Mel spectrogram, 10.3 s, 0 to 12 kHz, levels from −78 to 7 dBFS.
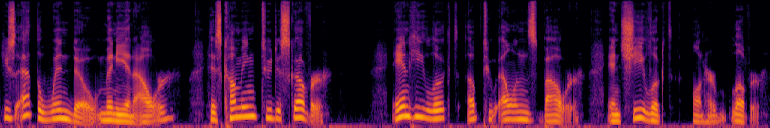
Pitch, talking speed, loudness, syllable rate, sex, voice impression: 155 Hz, 140 wpm, -17 LUFS, 3.8 syllables/s, male, masculine, adult-like, tensed, clear, fluent, intellectual, friendly, unique, kind, slightly modest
